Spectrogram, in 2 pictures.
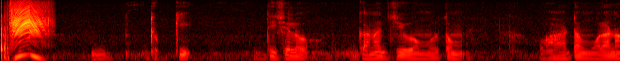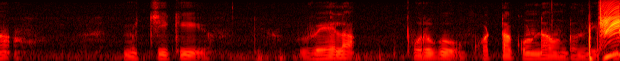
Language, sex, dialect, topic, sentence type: Telugu, male, Central/Coastal, agriculture, question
